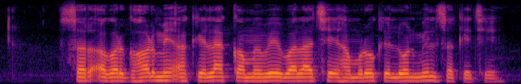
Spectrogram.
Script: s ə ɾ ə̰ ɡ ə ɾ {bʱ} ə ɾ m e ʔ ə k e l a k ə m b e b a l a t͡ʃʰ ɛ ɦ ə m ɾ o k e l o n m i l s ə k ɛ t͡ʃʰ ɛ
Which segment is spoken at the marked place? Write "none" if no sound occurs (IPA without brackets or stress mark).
ɡʱ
